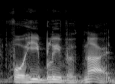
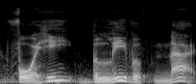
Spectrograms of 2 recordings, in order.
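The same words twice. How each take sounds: First: It is read quickly and mumbled. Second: It is read slowly and clearly. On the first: The speaker calls it wrong. "I'm gonna mumble up that scripture" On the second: The speaker calls it right. "Let me slow it down"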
